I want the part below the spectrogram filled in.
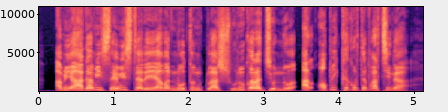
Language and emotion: Bengali, happy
